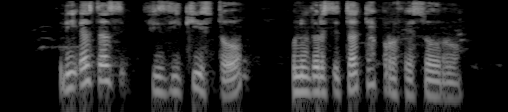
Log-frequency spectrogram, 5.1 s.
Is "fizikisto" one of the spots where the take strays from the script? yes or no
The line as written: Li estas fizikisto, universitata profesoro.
no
